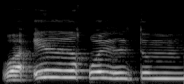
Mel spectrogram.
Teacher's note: ദാലിൻ്റെ മഹ്റജ് നമ്മുടെ നാവിൻ്റെ അറ്റവും മേലെ മുൻപല്ലിൻ്റെ അറ്റവും ചേർന്നിട്ടാണ് പുറപ്പെടുന്നത്. സൗണ്ട് ദാലായി പോവാതെ ശ്രദ്ധിക്കുക, ലൈറ്റാക്കി കൊടുക്കുക കേട്ടോ.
